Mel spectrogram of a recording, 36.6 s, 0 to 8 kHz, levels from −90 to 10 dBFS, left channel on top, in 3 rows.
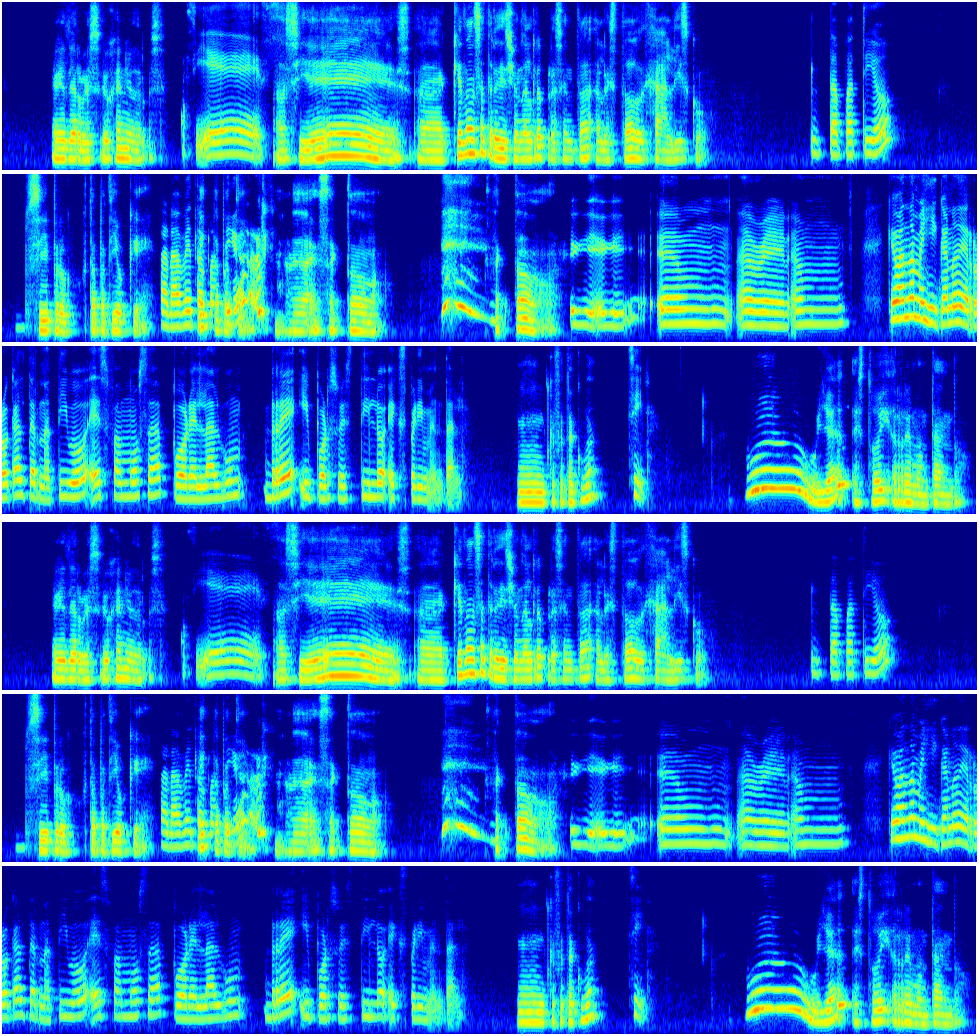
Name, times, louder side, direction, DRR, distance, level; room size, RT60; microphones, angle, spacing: voice 1, 0.6-2.0 3.4-8.8 12.4-13.0 13.3-14.0 14.6-15.3 15.8-16.9 18.6-19.1 30.8-31.8 33.7-36.4, left 2 dB, 20° left, 0.7 m, -25 dB
voice 2, 2.4-3.3 10.1-11.1 14.2-15.5 17.7-18.4 19.3-22.7 23.3-27.4 27.6-30.1 32.2-32.4 34.8-35.0, left 6 dB, 80° left, 0.4 m, -27 dB
10.5 x 3.8 x 2.5 m
head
